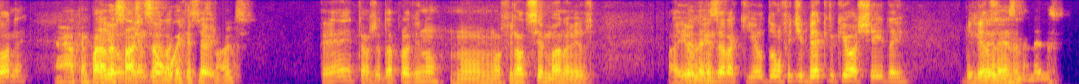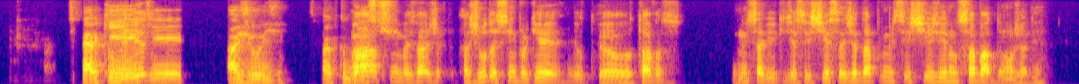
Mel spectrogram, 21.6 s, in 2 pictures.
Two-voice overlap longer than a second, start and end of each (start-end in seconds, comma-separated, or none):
0.9-2.2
